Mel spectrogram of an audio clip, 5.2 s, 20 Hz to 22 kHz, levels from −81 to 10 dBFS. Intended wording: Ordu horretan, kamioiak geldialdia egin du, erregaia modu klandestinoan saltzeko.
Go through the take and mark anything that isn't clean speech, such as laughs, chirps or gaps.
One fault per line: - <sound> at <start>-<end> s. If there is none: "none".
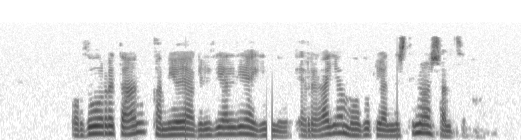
- dropout at 2.7-2.7 s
